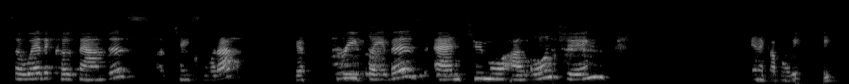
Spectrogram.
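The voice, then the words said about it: Australian accent. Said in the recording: “such an Aussie accent”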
